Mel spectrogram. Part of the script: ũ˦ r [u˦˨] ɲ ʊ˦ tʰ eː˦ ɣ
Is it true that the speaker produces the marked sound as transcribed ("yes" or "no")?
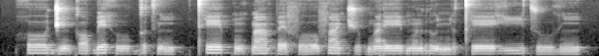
yes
